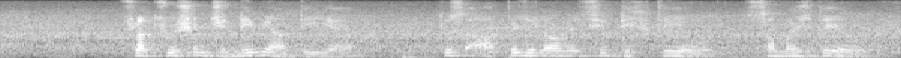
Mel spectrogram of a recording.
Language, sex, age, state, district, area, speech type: Dogri, male, 30-45, Jammu and Kashmir, Jammu, rural, spontaneous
